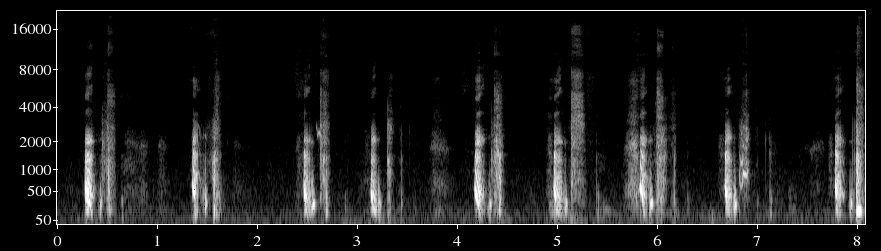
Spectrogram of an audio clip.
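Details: Sneezing fit blamed on dust and pollen: about ten short, forceful, loud sneezes in rapid succession, roughly one per second, in a quiet room.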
